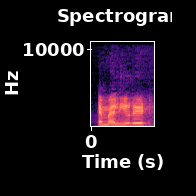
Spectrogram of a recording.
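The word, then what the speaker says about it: ameliorate: आप लोगों ने एमेलियो, इमली प्रोनाउंसिएशन आ रहा है कि नहीं आ रहा है, राइम स्कीम में आ रहा होगा, इमली, एमेलियो, ठीक है।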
